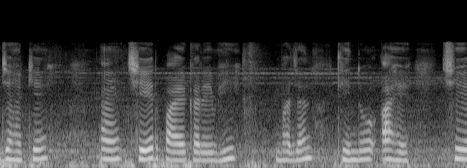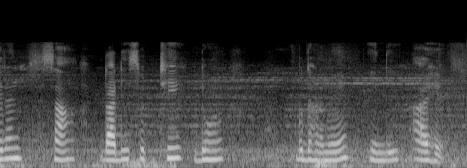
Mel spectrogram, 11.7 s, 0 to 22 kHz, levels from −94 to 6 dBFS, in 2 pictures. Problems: constant background noise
